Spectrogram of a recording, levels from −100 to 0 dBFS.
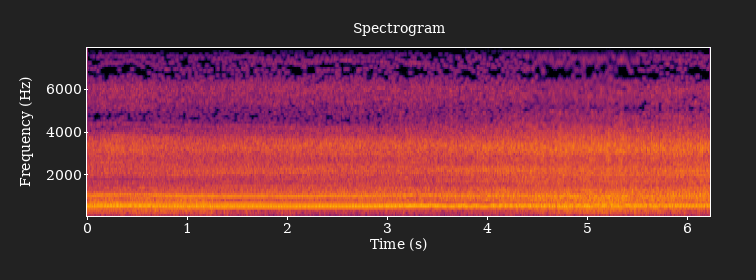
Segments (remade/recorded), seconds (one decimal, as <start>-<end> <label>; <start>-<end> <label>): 0.0-4.4 recorded; 4.4-5.5 remade; 5.5-6.2 recorded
